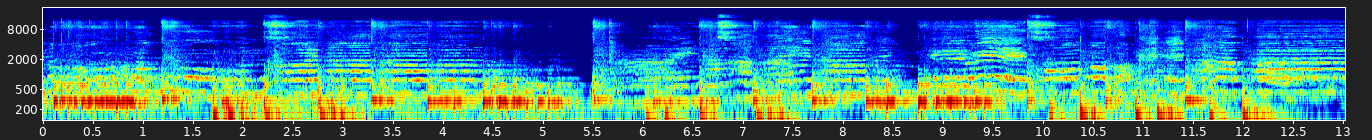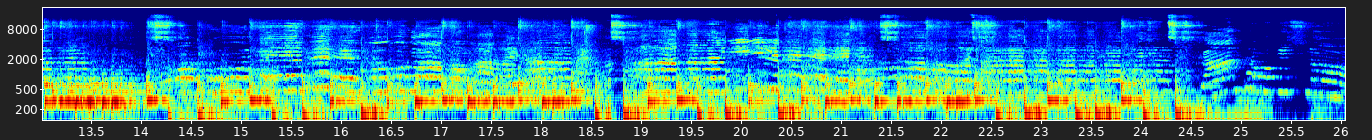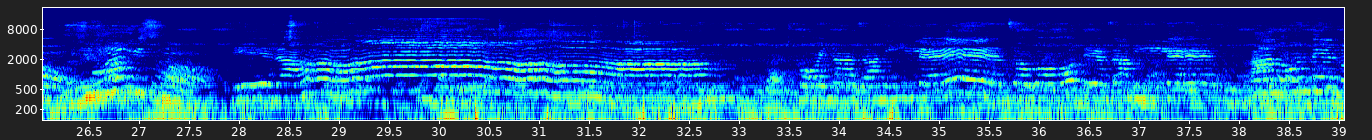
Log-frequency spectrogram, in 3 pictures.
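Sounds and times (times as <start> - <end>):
rhythmic hand-clapping: 0.0 - 4.4, 5.5 - 24.6
women singing in unison: 0.0 - 24.9, 28.0 - 33.0, 33.7 - 39.0.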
